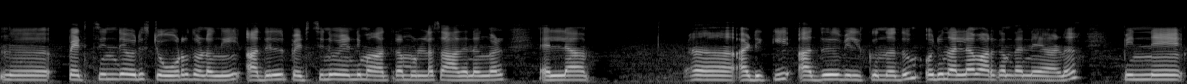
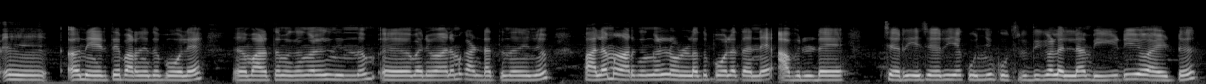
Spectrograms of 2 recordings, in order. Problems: none marked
